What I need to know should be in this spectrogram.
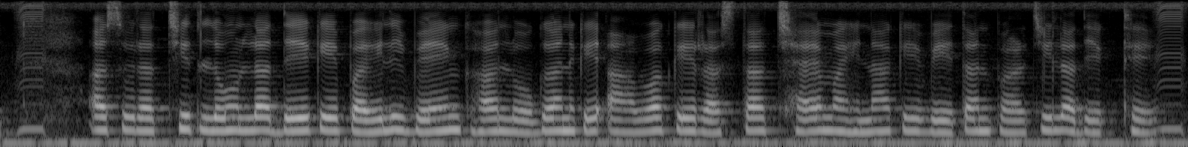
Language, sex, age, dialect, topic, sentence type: Chhattisgarhi, female, 25-30, Western/Budati/Khatahi, banking, statement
